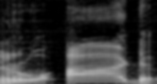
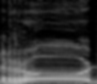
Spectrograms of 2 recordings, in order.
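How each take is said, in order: First: The vowel is split into o and a. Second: The vowel is one single o sound. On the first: The speaker calls it wrong. "ऐसा कुछ नहीं पढ़ते" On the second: The speaker calls it right. "ओ ए का उच्चारण ओ ही करना है आपको"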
